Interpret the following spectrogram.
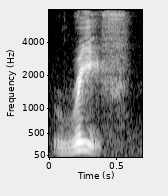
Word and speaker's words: Reif: First, I just wanted to say my last name is pronounced Reef.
